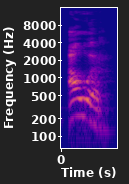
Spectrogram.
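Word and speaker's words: hour: কি ব্যাপারটা, যে অনেস্ট অথবা আর, আওয়ার, ওকে, অনেস্ট অথবা আর, এই যেটা এই দুটো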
